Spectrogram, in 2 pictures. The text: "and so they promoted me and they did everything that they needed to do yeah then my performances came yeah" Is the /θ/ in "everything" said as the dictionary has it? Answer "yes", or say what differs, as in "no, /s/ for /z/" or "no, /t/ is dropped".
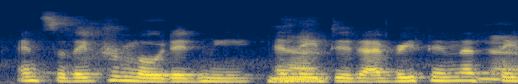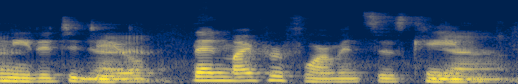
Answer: yes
